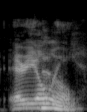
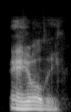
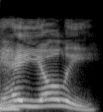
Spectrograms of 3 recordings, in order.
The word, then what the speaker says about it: aioli: Areoli. How do you say that? MG aioli. Aioli. Say that like hey. Oh, there we go. Oh, like hey yoli. Hey yoli.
